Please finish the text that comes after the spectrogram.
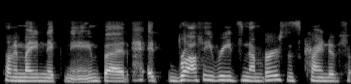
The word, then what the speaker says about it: Rothy: Our Benton guy was saying Rothy. That's okay. Yeah, he has sometimes, he's British. What can you do? Yeah, doesn't pronounce so good. Yeah. Yeah, it's Rothy. It's short for Rothblatt.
